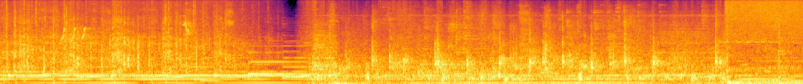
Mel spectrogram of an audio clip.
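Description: Background music with sustained tones over a horse's hoofbeats; after about three seconds the hooves sound heavier, stepping on hard ground. Near the end a hose starts spraying water.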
